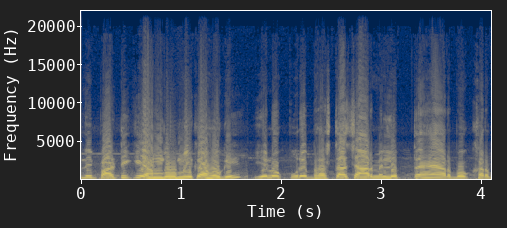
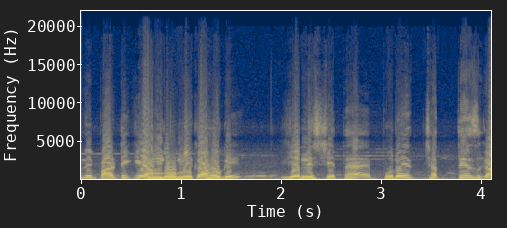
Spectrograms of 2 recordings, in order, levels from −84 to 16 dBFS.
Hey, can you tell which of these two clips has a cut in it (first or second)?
first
